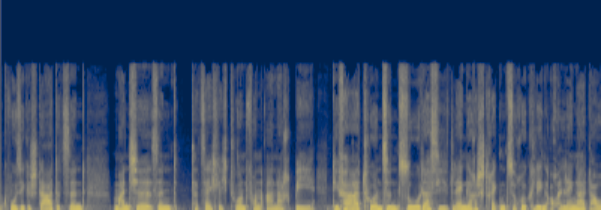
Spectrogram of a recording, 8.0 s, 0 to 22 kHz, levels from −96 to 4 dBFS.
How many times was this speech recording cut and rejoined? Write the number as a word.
zero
